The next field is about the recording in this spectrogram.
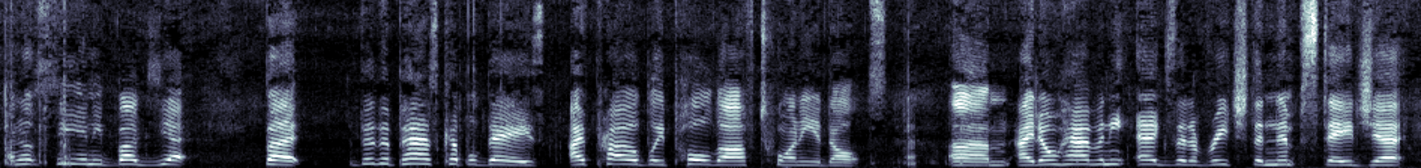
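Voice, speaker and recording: High-voiced woman with a cold, chatting outdoors. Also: normal speed, a bit bright, a little hiss or hum. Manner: folksy, informal, chatty. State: getting over a cold, sore throat. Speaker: gardening vlogger, host. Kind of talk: casual how-to vlog talk. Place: outdoors in a home garden.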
